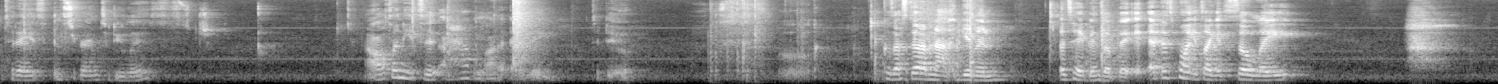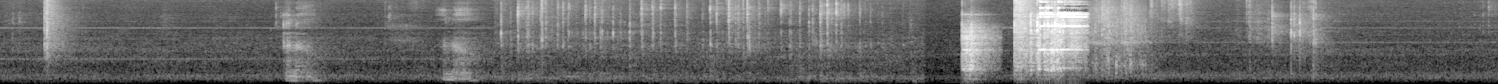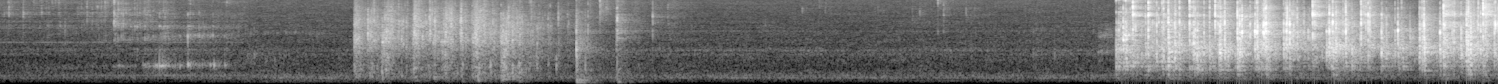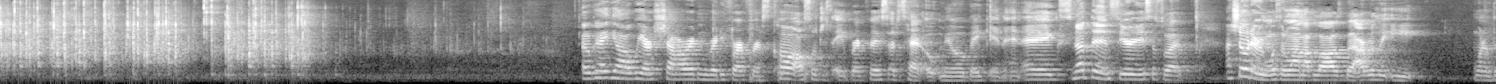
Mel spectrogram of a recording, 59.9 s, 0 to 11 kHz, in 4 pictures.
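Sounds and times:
typing on a laptop keyboard: 0:20.0 - 0:23.8
ice cubes clinking into a glass: 0:41.1 - 0:48.3.

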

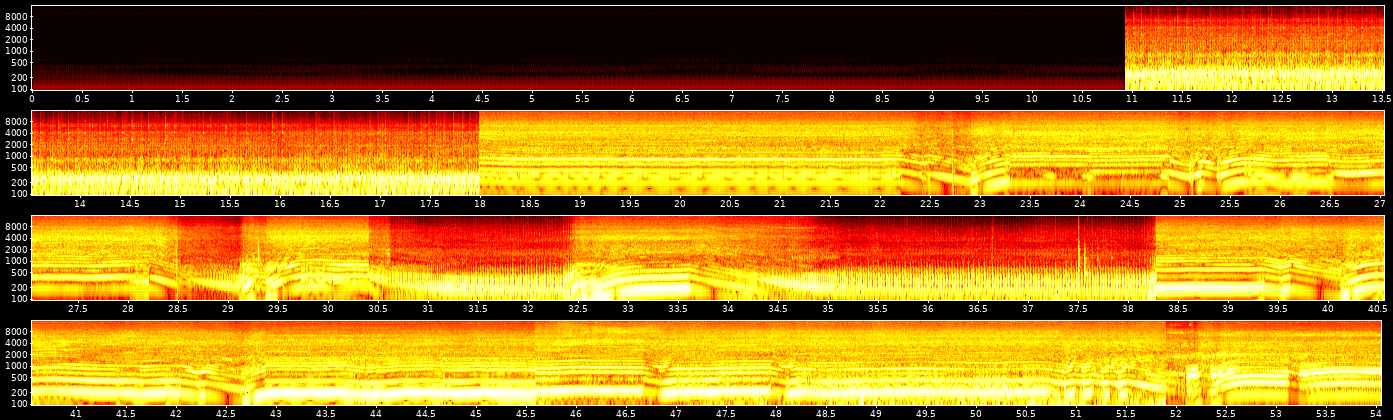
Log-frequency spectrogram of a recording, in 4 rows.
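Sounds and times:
chainsaw cutting wood: 0:11.0 - 0:54.0.

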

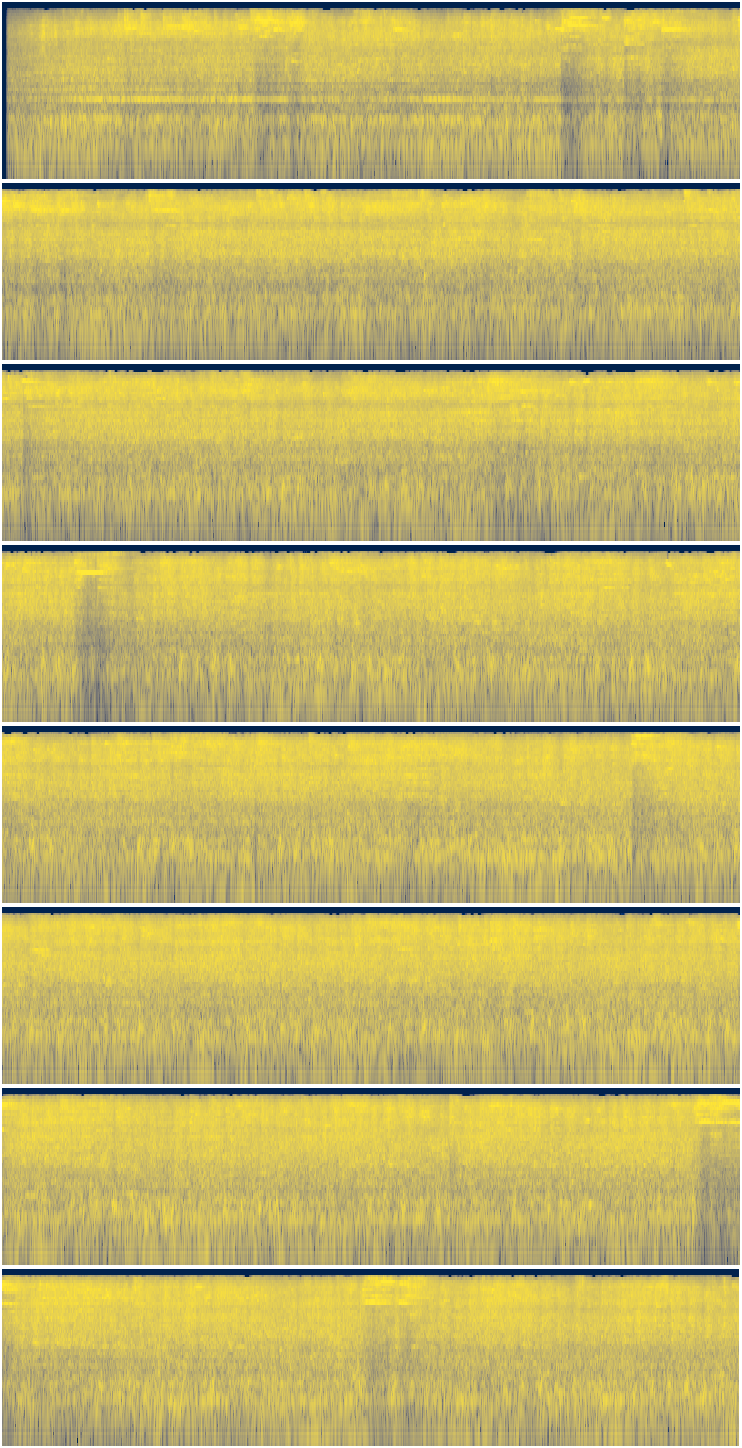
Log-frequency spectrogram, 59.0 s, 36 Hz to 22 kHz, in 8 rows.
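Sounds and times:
train wheels on rails: 0:00.0 - 0:59.0
held high tone: 0:00.1 - 0:07.9.

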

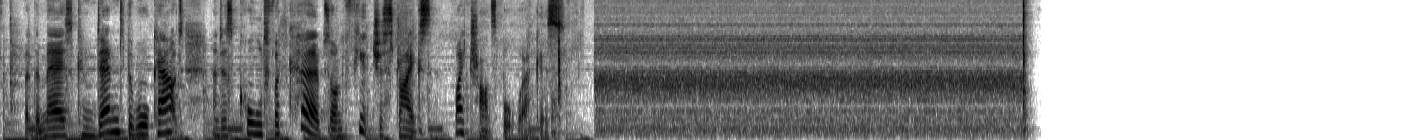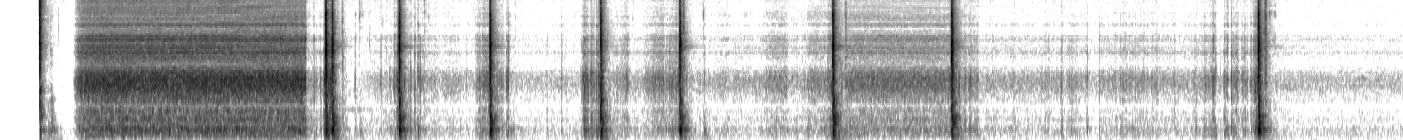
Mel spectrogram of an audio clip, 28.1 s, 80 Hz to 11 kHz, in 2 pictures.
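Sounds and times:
loud static hiss: 0:05.5 - 0:10.2, 0:14.7 - 0:28.0
click: 0:14.4 - 0:14.7, 0:23.5 - 0:23.8
faint hiss: 0:14.8 - 0:17.2.

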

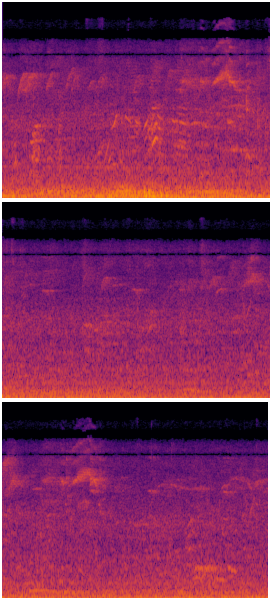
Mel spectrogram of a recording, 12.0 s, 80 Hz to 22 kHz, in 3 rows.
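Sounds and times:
outdoor background noise: 0:00.0 - 0:12.0.

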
